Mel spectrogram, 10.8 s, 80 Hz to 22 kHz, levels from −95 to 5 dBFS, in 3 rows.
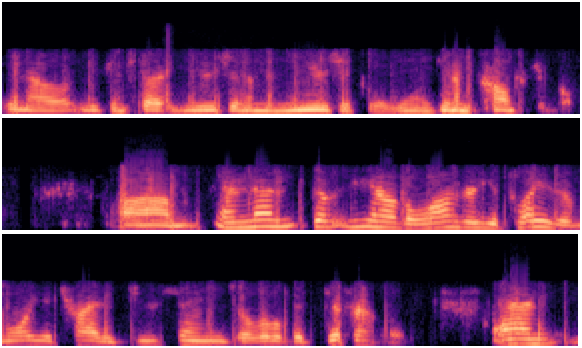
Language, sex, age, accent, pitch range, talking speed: English, male, 60-79, American, 130-195 Hz, 195 wpm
